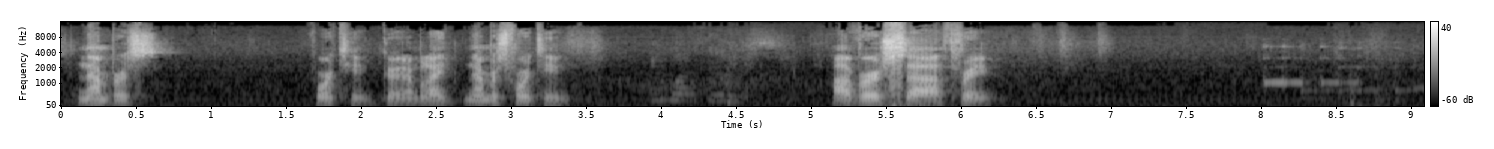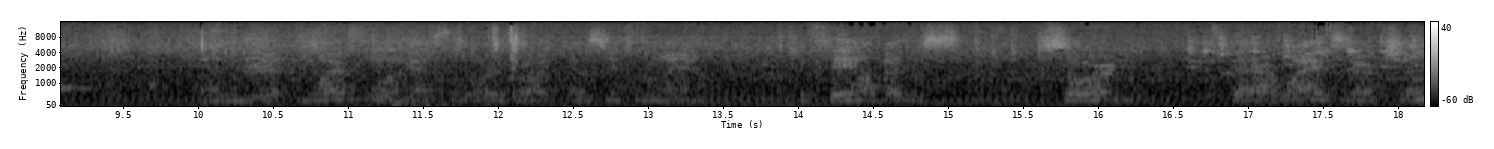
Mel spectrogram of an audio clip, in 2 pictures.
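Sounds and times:
speech: 0:00.1 - 0:00.8, 0:01.7 - 0:03.6, 0:05.2 - 0:06.3
short electronic telephone tones: 0:08.0 - 0:09.3.

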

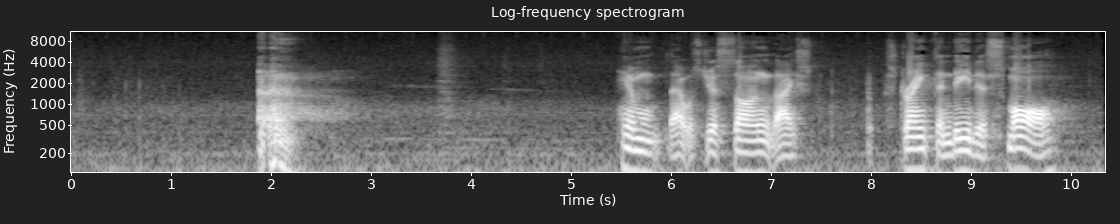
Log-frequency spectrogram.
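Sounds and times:
throat-clearing cough: 0:01.9 - 0:02.8
speech: 0:02.0 - 0:02.4, 0:05.6 - 0:07.5, 0:08.3 - 0:10.0.

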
